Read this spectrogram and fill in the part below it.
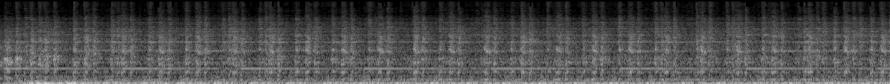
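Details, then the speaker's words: Diesel car on a warm day, glow plugs confirmed working, cranks long and laboriously without firing as the owner considers ether; hard starting with long cranking, cause not confirmed. "So, yeah, that's how much of a pain in the ass it is to start this thing, even with functioning glow plugs."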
